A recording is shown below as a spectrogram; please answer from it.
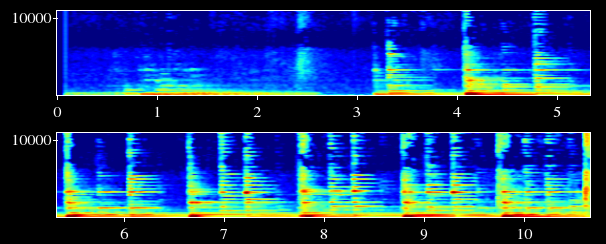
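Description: Solo flamenco guitar playing a rondeña: a chord rings and fades out near the three-second mark, then the playing goes on with sharply accented strokes about once a second over a sustained low bass note.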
